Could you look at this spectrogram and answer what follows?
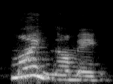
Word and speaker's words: mind-numbing: Long haul flights can be a bit mind-numbing. What is mind-numbing? Extremely boring. Extremely boring. Mhm. Extremely boring. Exactly. Again, it's dull. It's Mm-hmm. mundane. It's monotonous. Again, Mm-hmm. mind-numbing. And B is silent, guys.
